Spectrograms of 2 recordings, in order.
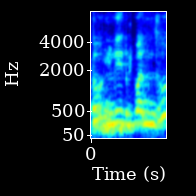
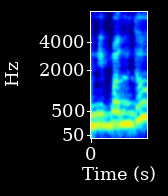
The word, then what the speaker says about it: निबंधो: निर्बंधो नहीं है, निबंधो है, वो र का उच्चारण पहले हो जाएगा ना। श्रुतयोर जो भी सुने, श्रुतयोर निबंधो ऐसे होगा।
